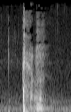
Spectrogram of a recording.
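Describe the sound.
A throat-clearing cough: one sharp cough is followed by a rougher, rumbling clear of the throat, then quiet.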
